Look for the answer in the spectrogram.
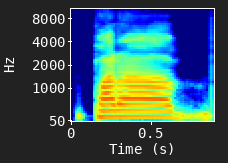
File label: money in turkish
